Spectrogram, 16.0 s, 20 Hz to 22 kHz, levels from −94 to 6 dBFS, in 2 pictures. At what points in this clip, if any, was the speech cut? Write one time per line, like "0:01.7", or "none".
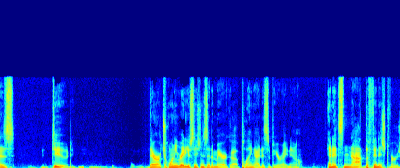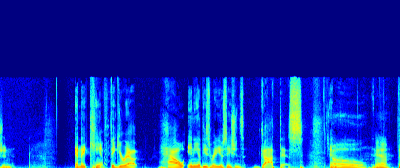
none

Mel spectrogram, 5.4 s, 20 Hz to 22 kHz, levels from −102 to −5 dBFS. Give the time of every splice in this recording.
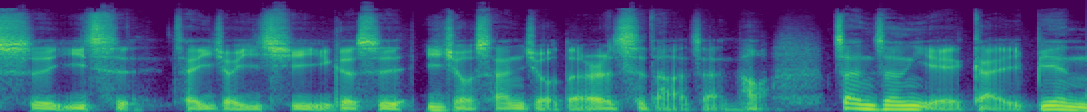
none

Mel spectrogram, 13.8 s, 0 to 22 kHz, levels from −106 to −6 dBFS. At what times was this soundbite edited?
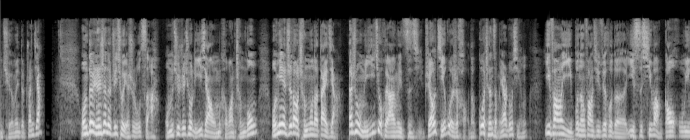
0:10.7

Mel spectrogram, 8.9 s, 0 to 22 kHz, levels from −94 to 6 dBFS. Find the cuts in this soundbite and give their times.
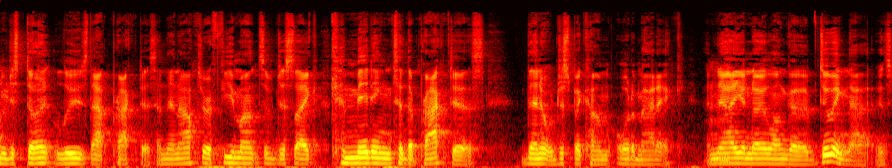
0:03.3

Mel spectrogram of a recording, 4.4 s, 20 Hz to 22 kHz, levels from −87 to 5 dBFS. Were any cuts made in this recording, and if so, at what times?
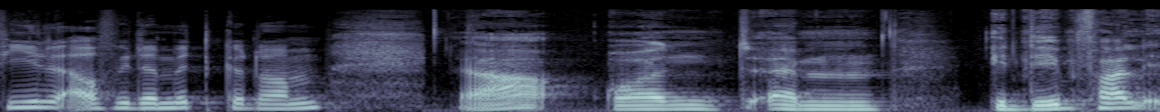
0:01.6

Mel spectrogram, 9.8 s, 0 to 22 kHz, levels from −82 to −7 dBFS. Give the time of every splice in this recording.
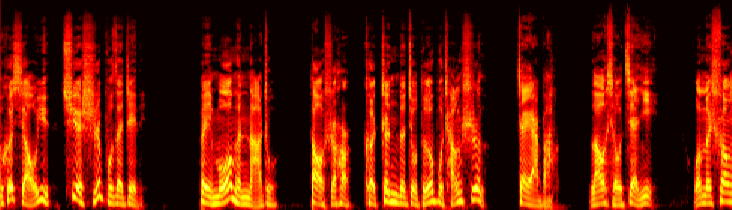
0:06.8

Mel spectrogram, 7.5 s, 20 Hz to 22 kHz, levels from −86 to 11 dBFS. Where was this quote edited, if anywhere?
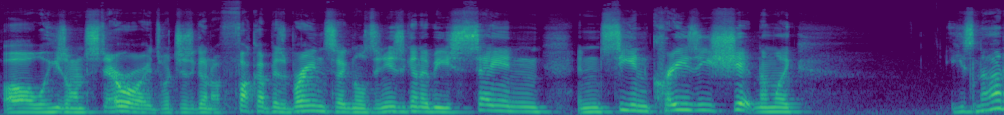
none

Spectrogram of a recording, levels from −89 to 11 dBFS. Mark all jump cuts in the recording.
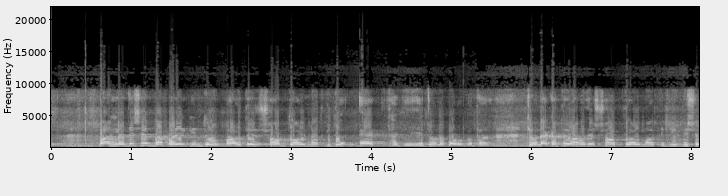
0:04.6

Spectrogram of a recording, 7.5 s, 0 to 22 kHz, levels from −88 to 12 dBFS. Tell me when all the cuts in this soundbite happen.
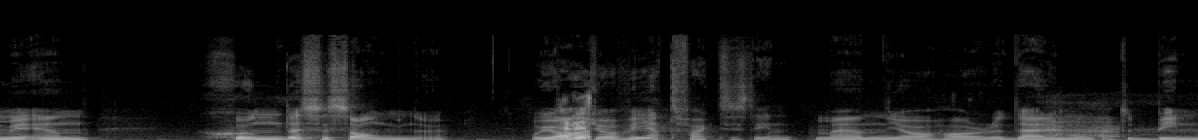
0:03.7
0:05.1

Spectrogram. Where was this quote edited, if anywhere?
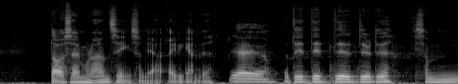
none

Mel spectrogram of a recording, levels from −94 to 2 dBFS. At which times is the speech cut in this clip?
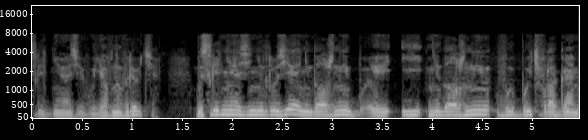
none

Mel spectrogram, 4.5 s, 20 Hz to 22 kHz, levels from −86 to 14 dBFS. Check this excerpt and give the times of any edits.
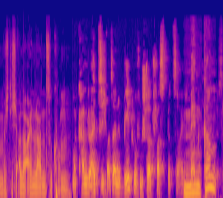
0:01.4

